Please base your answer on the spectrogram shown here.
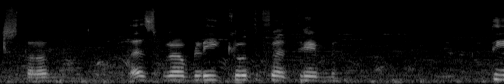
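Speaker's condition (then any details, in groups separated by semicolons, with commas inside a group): Multiple sclerosis; worsening over 17 years; voice much deeper and slower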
